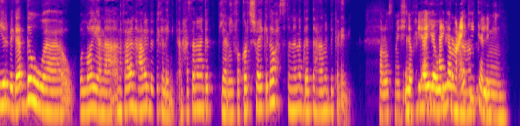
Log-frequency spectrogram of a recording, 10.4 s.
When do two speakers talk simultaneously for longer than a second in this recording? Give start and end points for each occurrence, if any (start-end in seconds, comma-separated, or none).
8.0-9.8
